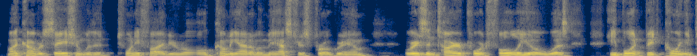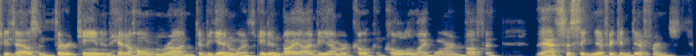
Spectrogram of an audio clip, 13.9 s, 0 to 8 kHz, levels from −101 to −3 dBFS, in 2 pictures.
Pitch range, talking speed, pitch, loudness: 125-140 Hz, 195 wpm, 135 Hz, -24 LUFS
